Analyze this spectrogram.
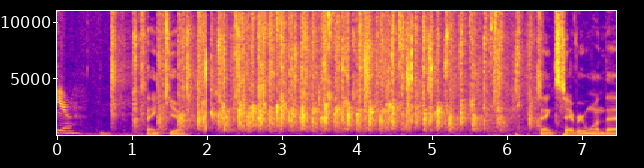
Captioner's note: applause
